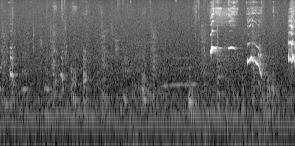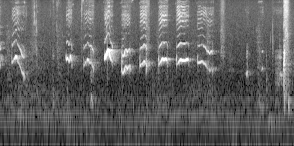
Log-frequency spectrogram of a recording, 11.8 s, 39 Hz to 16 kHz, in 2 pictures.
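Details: Australian Shepherd pups, 17 days old, walking around and playing together while vocalizing: soft scattered whines at first, then a run of high whimpering yelps and squeals, some sliding down in pitch, several each second.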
